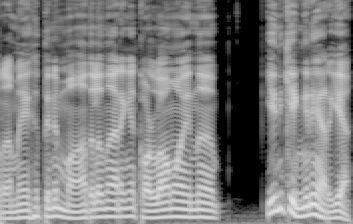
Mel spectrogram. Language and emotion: Malayalam, angry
